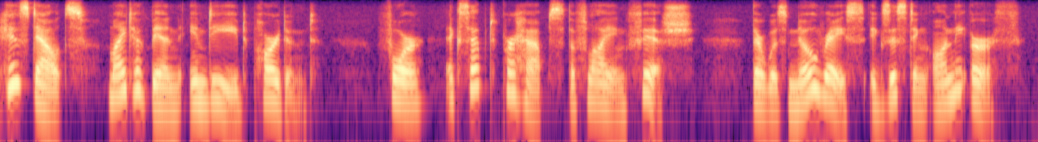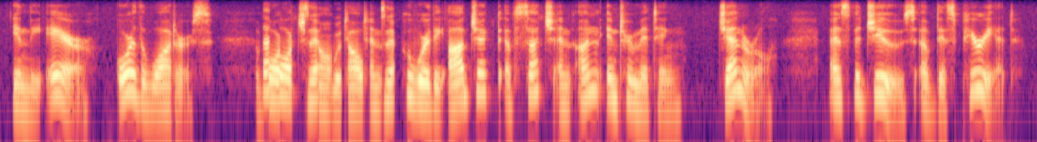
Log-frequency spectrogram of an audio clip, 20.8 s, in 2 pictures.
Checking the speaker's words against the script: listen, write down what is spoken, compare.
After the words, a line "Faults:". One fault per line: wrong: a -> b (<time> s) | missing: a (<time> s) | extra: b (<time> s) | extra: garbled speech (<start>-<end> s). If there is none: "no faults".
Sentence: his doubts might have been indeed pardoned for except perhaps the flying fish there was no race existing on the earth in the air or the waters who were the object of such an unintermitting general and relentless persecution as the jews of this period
his doubts might have been indeed pardoned for except perhaps the flying fish there was no race existing on the earth in the air or the waters [garbled] who were the object of such an unintermitting general as the jews of this period
Faults:
extra: garbled speech (12.9-14.3 s)
missing: and relentless persecution (18.1 s)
